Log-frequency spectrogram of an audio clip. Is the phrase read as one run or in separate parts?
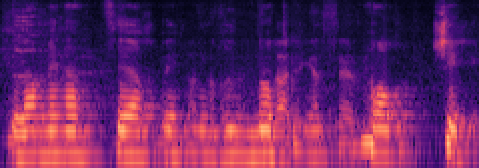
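separate parts. Each part is read separately with breaks. The speaker calls it right. "לקרוא את כל קנה בנפרד"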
